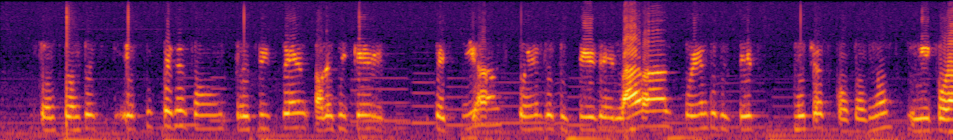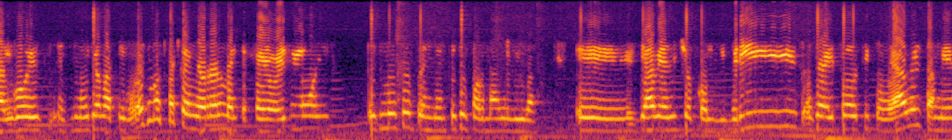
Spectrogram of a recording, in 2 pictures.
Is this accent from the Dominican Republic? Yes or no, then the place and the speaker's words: no; Mexico; y a nosotros como mexicanos nos corresponde ir a apreciarlo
